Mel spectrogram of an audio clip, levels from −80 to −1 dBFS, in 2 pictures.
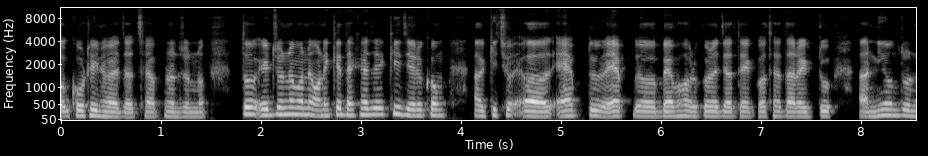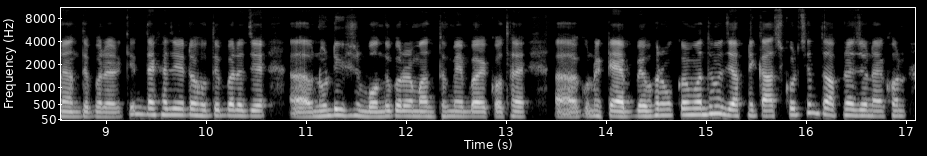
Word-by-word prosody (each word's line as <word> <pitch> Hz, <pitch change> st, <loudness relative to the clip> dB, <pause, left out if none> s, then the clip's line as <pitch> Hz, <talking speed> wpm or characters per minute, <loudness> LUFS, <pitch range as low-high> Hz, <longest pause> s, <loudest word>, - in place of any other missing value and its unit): কঠিন 155 Hz, 0 st, +2 dB
হয়ে 135 Hz, -1 st, +3 dB
যাচ্ছে 125 Hz, +2 st, -4 dB
আপনার 135 Hz, 0 st, -5 dB
জন্য। 130 Hz, 0 st, -4 dB, 0.4 s
তো 205 Hz, -, +4 dB, 0.2 s
এর 175 Hz, -, +3 dB
জন্য 200 Hz, 0 st, +2 dB
মানে 190 Hz, -1 st, +2 dB
অনেকে 165 Hz, +4 st, 0 dB
দেখা 185 Hz, +2 st, 0 dB
যায় 190 Hz, 0 st, +2 dB
কি 220 Hz, -, 0 dB
যেরকম 170 Hz, 0 st, 0 dB, 0.4 s
আ -, -, 0 dB
কিছু 175 Hz, +1 st, -4 dB, 0.2 s
অ -, -, +10 dB, 0.3 s
অ্যাপ, 155 Hz, +1 st, +2 dB
ত -, -, -20 dB, 0.2 s
অ্যাপ 145 Hz, +2 st, +3 dB, 0.2 s
অ 140 Hz, -, +1 dB, 0.2 s
ব্যবহার 145 Hz, +1 st, +1 dB
করে 145 Hz, -1 st, +1 dB
যাতে 135 Hz, 0 st, -2 dB
এক 135 Hz, -, -10 dB
কথায় 140 Hz, +1 st, -4 dB
তারা 135 Hz, 0 st, +2 dB
একটু 135 Hz, +2 st, -6 dB, 0.4 s
আ -, -, +1 dB
নিয়ন্ত্রণে 165 Hz, -3 st, -1 dB
আনতে 135 Hz, 0 st, -4 dB
পারে 135 Hz, -1 st, -1 dB
আরকি। 135 Hz, +10 st, -8 dB, 0.2 s
দেখা 185 Hz, 0 st, +2 dB
যায় 185 Hz, 0 st, +2 dB
এটা 175 Hz, 0 st, +2 dB
হতে 160 Hz, +1 st, -2 dB
পারে 165 Hz, -1 st, +3 dB
যে 155 Hz, -, +3 dB, 0.4 s
আ -, -, +1 dB, 0.2 s
নোটিফিকেশন 165 Hz, 0 st, -1 dB
বন্ধ 135 Hz, 0 st, +2 dB
করার 150 Hz, -1 st, +2 dB
মাধ্যমে 140 Hz, +1 st, -3 dB
বা 140 Hz, -, +5 dB
এক 135 Hz, -, -16 dB
কথায় 140 Hz, +1 st, 0 dB, 0.4 s
আ -, -, +1 dB, 0.2 s
কোন -, -, -7 dB
একটা 150 Hz, -, -2 dB
অ্যাপ 140 Hz, -1 st, +7 dB
ব্যবহার 150 Hz, +3 st, +3 dB
অ -, -, +1 dB
করার 185 Hz, 0 st, +3 dB
মাধ্যমে 210 Hz, +4 st, +3 dB
যা, -, -, +7 dB
আপনি 165 Hz, -, -5 dB
কাজ 155 Hz, 0 st, +3 dB
করছেন 185 Hz, +6 st, -2 dB
তো -, -, -5 dB
আপনার 170 Hz, +1 st, +1 dB
জন্য 165 Hz, -1 st, +1 dB
এখন 155 Hz, +1 st, -4 dB
155 Hz, 220 wpm, -23 LUFS, 140-175 Hz, 0.4 s, অ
